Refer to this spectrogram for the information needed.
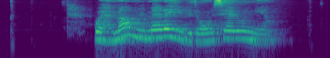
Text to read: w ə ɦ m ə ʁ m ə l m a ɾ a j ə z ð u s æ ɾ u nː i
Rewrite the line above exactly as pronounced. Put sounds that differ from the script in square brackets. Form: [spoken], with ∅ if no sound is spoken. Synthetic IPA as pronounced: w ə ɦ m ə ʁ m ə l m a ɾ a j ə [v] ð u s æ ɾ u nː i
